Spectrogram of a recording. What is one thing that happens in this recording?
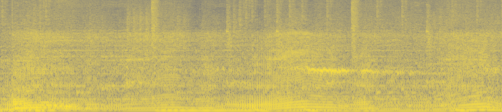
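A motorcycle engine revs up and down, rising and falling in pitch.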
